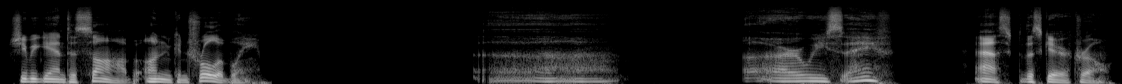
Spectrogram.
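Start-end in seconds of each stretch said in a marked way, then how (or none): 4.9-8.9 slow, faint and groggy; just waking up, drained; tired, groggy voice. Acted. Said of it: "in a tired, groggy voice".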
